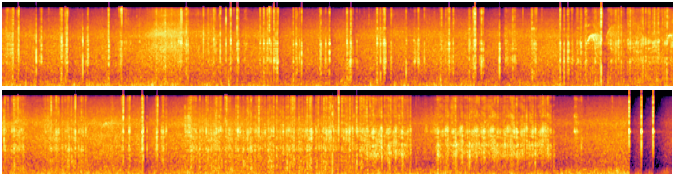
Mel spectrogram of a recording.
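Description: Coffee grounds being crushed in a ridged ceramic suribachi with a wooden pestle, a continuous gritty grinding and scraping full of small cracks as the grounds are worked finer.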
